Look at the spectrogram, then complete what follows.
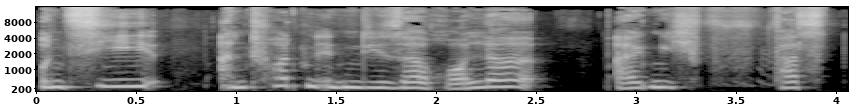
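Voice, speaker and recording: A woman's voice: sits high, fairly even intonation, measured pace, darkish tone. A woman interviewing an actress, asking long, winding questions that search for the right words.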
